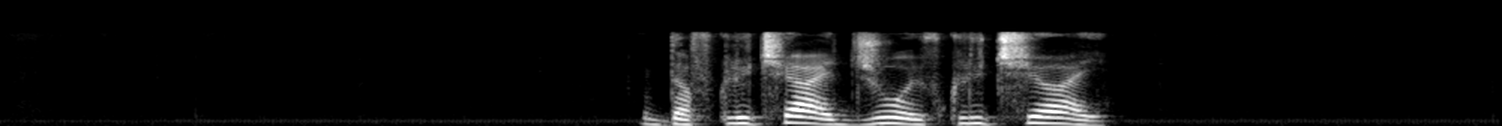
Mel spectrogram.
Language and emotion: Russian, angry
